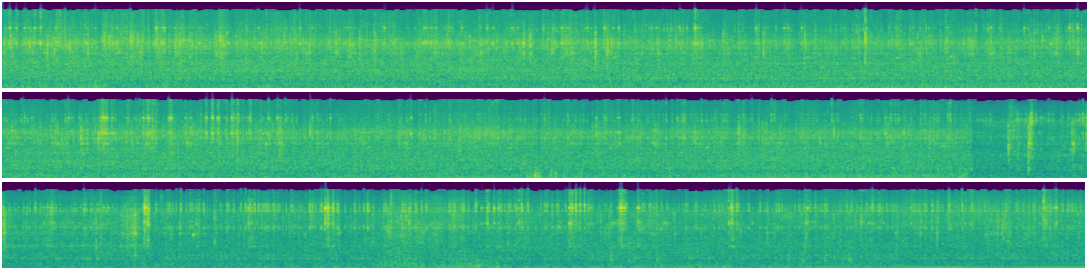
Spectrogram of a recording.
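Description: Steady rushing noise of riding a bicycle along a paved path, wind and tyre noise with a low hum underneath. About two-thirds through it drops suddenly to a quieter rush with scattered ticks and rattles.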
